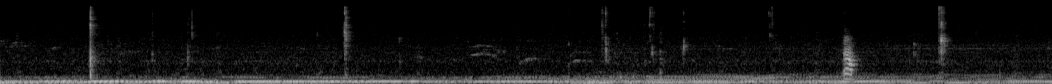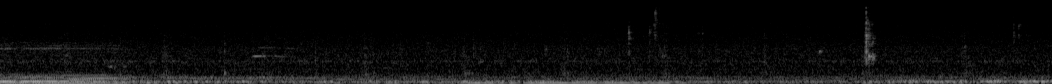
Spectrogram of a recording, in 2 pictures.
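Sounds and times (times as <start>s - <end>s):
low steady hum: 0.0s - 21.0s
mouth clicks and smacks: 3.2s - 4.1s, 9.1s - 9.6s, 18.6s - 19.4s.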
